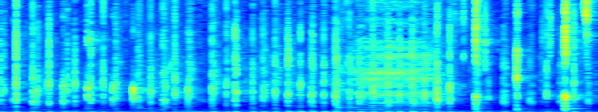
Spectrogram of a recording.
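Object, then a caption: Narrow cardboard box. A long, narrow, hollow white cardboard product box, held upright in one hand, is tapped and scratched rapidly with the long nails of the other hand. Quick, dry, quiet clicks patter over a faint low hum, with a brighter scratchy rasp in the middle. Each tap dies away almost instantly.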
